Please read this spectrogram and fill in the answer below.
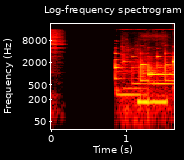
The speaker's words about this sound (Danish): Det her er lyden af en kunde, der ringer forgæves, og som nu finder nummeret på en konkurrent.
